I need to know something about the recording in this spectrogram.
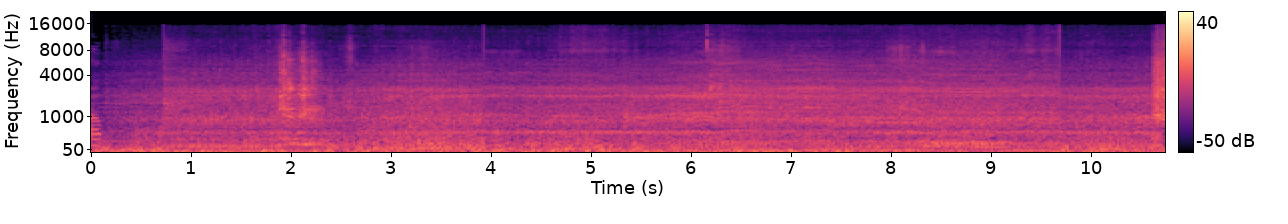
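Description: Strong wind buffeting the microphone on a moving motorcycle, a steady low rush, with the Ducati Multistrada V4 S's engine running low underneath at low speed.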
